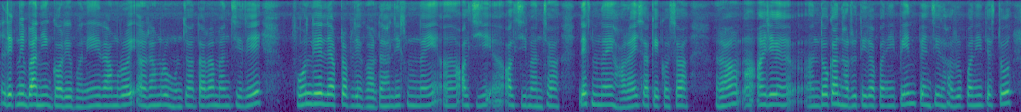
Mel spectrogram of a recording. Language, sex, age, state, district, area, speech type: Nepali, female, 30-45, West Bengal, Kalimpong, rural, spontaneous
